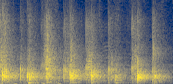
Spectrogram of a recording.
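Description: Rapid, even clapping, about seven claps a second.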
